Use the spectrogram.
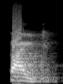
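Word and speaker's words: kite: अब सिमलर वर्ड फर बात करते हैं जैसे काइट काइट कल पतंग चील तो इसे क्या बोलेंगे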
